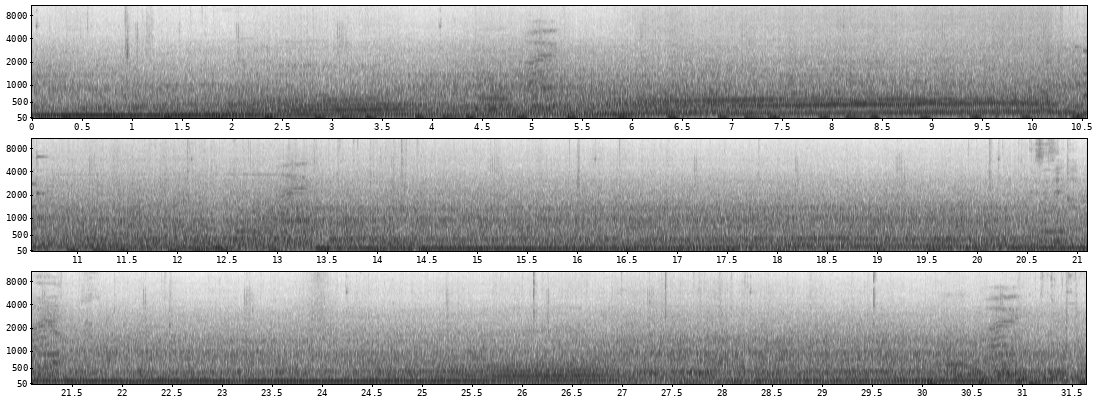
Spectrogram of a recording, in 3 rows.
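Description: Engine drone and road noise inside a Subaru Impreza WR1's cabin as it drives at speed, its turbocharged flat-four note rising in pitch during acceleration in the first ten seconds and again near the end.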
